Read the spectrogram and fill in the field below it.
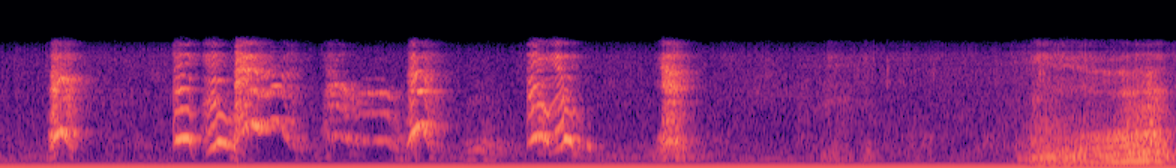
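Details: Talkative eight-week-old Alaskan Malamute puppies: a run of short yipping barks and squeaky whines in the first half, then a rising, breathy rustling noise near the end.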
